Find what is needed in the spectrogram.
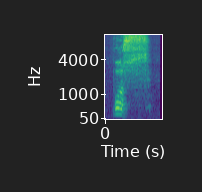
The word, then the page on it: poos: Xyzyl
